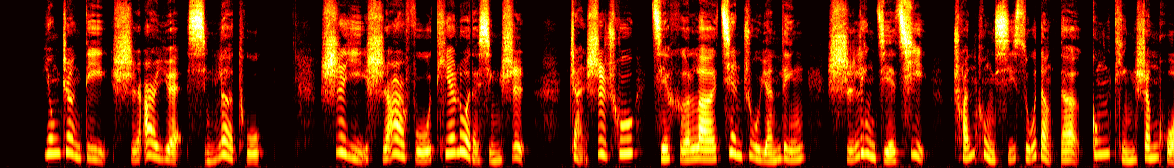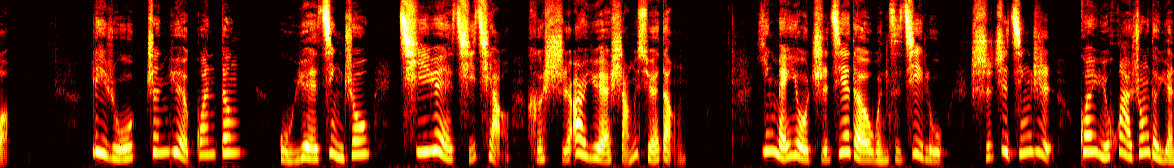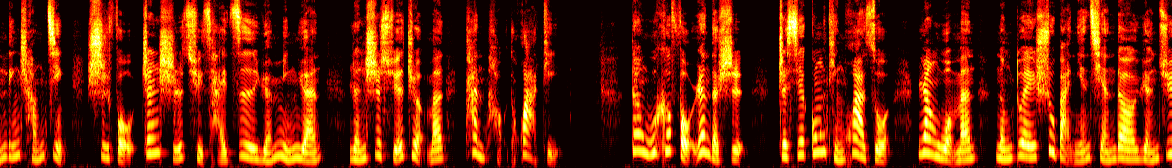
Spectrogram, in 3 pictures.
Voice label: Mandarin, audio guide; yuan ming yuan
